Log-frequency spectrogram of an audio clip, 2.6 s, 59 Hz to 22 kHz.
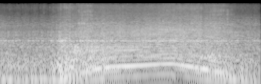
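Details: Suzuki DL650 motorcycle with fuel pressure measured at about 1.5 against a 3 spec, after injector sync adjustment: revs surge and sag with a rising and falling whine, and idle won't hold. Clogged pump strainer or pressure regulator suspected.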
